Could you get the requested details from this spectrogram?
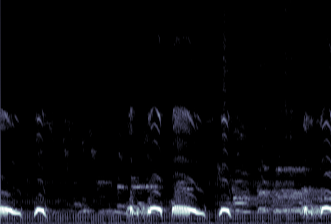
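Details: Lure spotted dove for drawing in wild doves; repeated short arched coos and a long descending coo, overlapping softer cooing from a second dove in the background.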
